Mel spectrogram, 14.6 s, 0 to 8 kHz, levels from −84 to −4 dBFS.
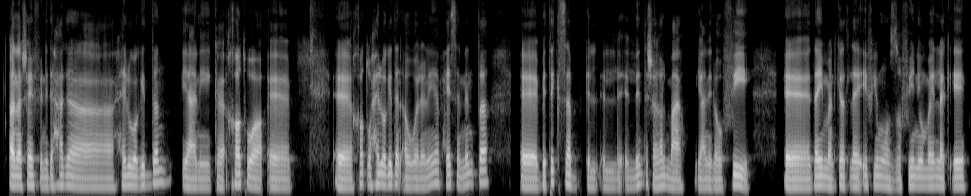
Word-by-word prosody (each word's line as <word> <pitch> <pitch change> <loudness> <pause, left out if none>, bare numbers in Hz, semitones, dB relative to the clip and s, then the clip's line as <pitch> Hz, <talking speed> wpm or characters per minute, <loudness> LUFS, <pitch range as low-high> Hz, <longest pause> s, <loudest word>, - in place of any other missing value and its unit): أنا 105 -1 +8
شايف 110 0 0
إن 100 -1 -2
دي - - -2
حاجة 95 -4 0
حلوة 105 +3 0
جدًا 135 +6 -2 0.2
يعني 90 -2 0
كخطوة 95 +1 +1
آآ، 90 -2 0 0.7
آآ، 90 -2 +4
خطوة 115 +4 -3
حلوة 120 0 +2
جدًا 120 -1 -1
أولانية 95 +6 -1
بحيث 120 -3 -3
إن 105 +1 -4
أنت 125 +3 0 0.5
آآ، 95 -1 +6
بتكسب 95 +2 -1 0.2
ال 90 -1 -7
ال 90 -1 -7
اللي 95 +4 -3
أنت 125 +3 -8
شغال 105 -1 -1
معاهم، 85 -3 +1 0.2
يعني 90 -2 -2
لو 85 0 -2
في 100 0 +1 0.5
آآ، 90 -1 +6
دايمًا 105 +1 +3
كده 105 +3 0
تلاقي 100 +1 0
في 110 +1 -4
موظفين 100 0 -3
يقوم 100 0 -1
قايل 100 0 +1
لك 95 0 -1
إيه 100 0 +3
100 Hz, 160 wpm, -27 LUFS, 90-110 Hz, 0.7 s, أنا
